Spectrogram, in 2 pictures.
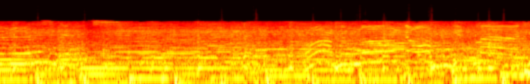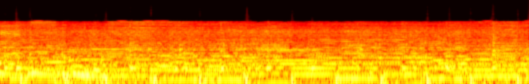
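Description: Background rock music with singing over guitar and a steady beat.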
